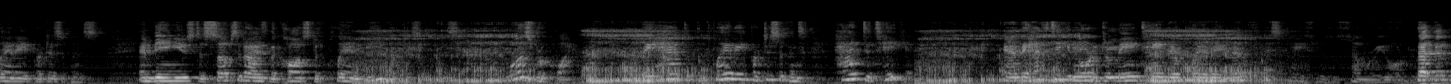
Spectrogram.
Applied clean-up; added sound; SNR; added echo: none; Animal; 1 dB; reverberation time 0.4 s.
